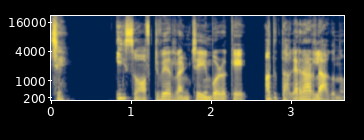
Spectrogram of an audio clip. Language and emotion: Malayalam, disgusted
